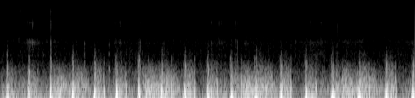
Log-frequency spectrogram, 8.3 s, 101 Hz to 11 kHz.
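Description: Regular low thuds of a heartbeat, roughly 68 beats a minute, heard at the apex with firm stethoscope pressure: normal heart sounds.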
